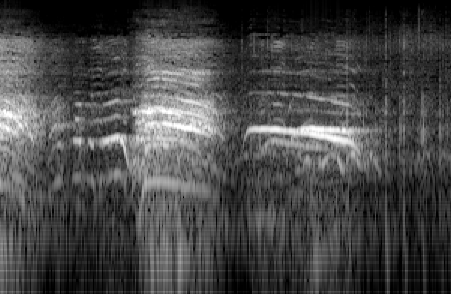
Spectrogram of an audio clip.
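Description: A young man speaks into a microphone, heard over a loudspeaker.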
